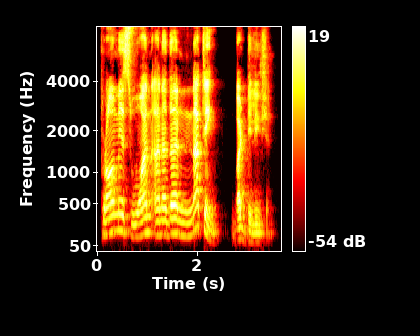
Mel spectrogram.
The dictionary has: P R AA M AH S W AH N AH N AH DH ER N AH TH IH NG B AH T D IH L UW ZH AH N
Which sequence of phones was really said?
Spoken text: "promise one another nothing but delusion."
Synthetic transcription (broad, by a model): P R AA M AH S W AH N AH N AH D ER N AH T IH NG B AH T D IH L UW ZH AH N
